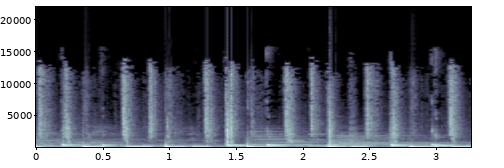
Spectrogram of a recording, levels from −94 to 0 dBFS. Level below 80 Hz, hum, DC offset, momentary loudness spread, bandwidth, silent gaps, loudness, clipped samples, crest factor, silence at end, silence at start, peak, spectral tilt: -14 dBFS; none; under 0.1%; 4 LU; 14.5 kHz; none; -13 LUFS; 1%; 10 dB; 0 s; 0 s; 0 dBFS; -5.5 dB/octave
